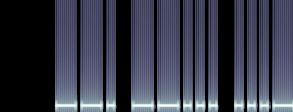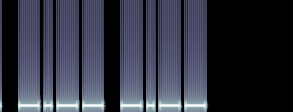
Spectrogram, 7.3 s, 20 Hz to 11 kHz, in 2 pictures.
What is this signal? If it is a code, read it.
Morse code, heard as a keyed tone, about 15 wpm, 700 Hz. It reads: G7VYY
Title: DXCC-100 Call Signs - 5 Characters - Repeated 2x - 15wpm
